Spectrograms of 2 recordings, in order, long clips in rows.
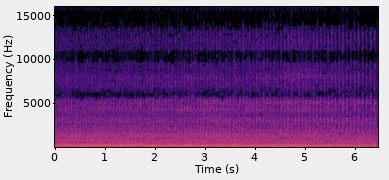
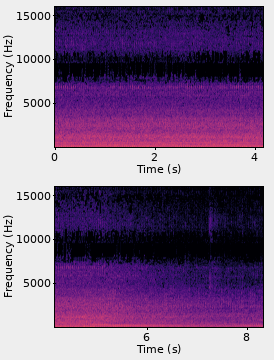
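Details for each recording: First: Craftsman 6.75 HP self-propelled lawn mower, primed about 10 times, gas and oil checked, before carburetor work: small single runs with a lumpy, uneven, wavering beat, struggling and unstable; carburetor suspected. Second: Craftsman 6.75HP self-propelled lawn mower after throttle cable moved to hold wide open (previously not idling high enough): steady even drone at full throttle, brief dip midway then recovers; runs pretty good.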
